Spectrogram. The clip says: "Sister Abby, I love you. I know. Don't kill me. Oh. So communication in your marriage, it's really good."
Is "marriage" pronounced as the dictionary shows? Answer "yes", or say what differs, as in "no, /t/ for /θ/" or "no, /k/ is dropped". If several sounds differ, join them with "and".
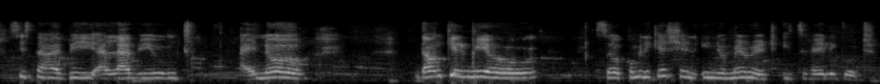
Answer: yes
